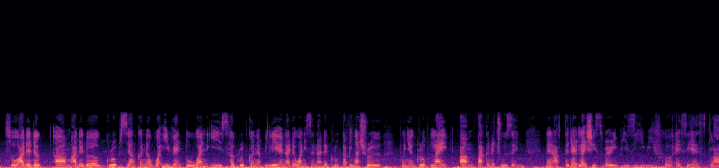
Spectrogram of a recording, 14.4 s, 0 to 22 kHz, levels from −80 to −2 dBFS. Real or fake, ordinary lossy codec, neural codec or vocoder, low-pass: real; none; none; 7.2 kHz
